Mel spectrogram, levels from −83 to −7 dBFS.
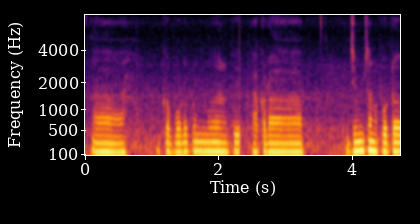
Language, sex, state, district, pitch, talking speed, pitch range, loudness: Telugu, male, Andhra Pradesh, Srikakulam, 130 Hz, 75 wpm, 130-140 Hz, -15 LUFS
